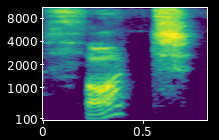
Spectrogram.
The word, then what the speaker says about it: thought: The correct way to pronounce them is thought and through. So you have to be very careful to make a TH sound in the beginning, th, and then a hard T at the end.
